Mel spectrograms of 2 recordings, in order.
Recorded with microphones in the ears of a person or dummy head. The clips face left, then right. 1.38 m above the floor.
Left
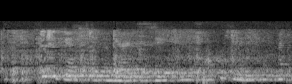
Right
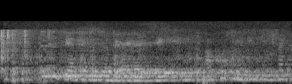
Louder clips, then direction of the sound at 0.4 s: Left 2 dB; 60° left (ahead or behind).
